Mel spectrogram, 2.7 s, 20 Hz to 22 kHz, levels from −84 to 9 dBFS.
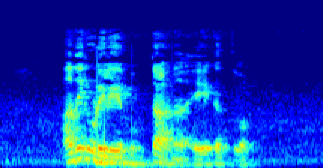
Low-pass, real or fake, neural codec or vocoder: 10.8 kHz; real; none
